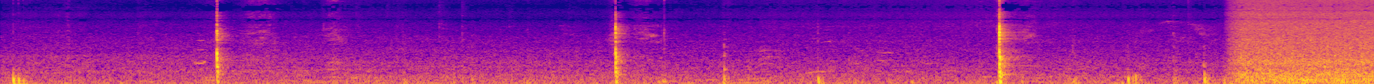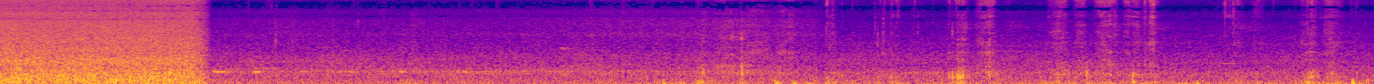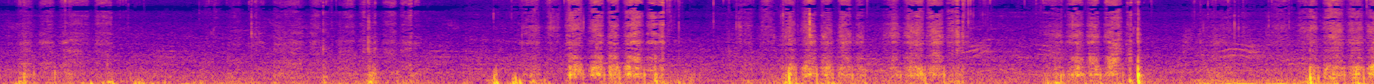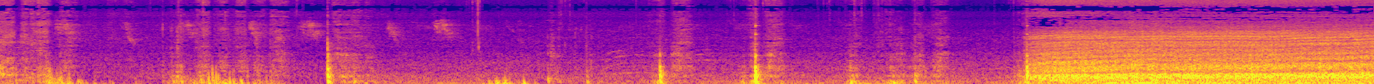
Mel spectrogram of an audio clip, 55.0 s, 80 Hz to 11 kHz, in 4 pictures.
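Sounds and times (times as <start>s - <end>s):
knife sawing through meat: 32.7s - 37.2s, 40.3s - 42.0s, 43.1s - 44.2s.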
